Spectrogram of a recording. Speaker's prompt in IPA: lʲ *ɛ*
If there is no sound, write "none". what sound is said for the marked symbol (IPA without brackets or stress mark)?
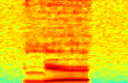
ɛ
